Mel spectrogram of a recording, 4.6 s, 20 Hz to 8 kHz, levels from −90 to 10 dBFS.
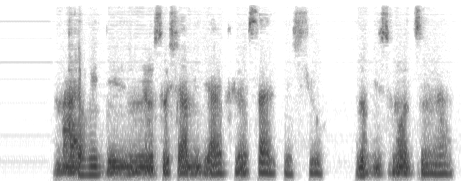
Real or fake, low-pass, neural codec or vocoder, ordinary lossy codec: fake; 7.2 kHz; vocoder, 22.05 kHz, 80 mel bands, HiFi-GAN; MP3, 48 kbps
